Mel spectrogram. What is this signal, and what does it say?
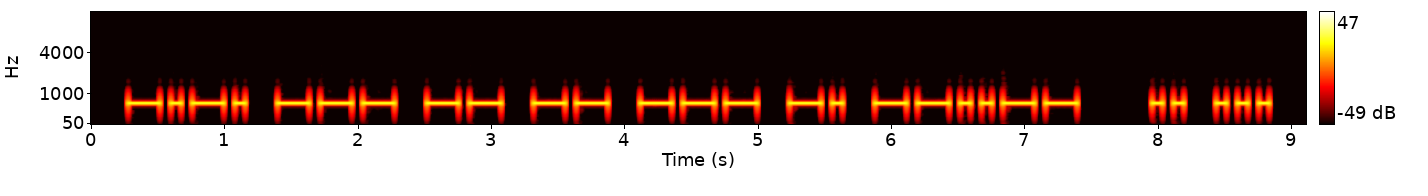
Morse code, heard as a keyed tone, about 15 wpm, 700 Hz. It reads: COMMON, IS
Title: Sentences from Top 1000 Words - Review Part 3 - 15wpm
